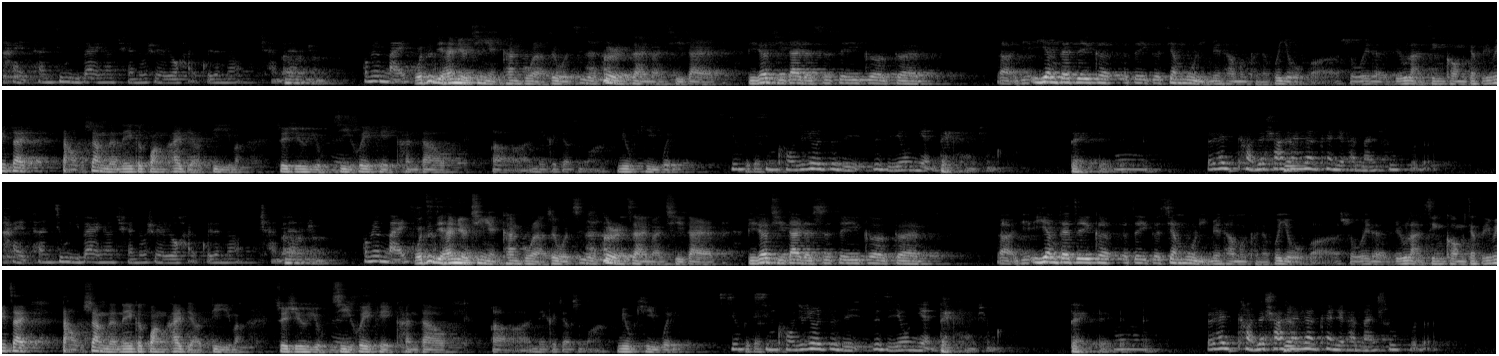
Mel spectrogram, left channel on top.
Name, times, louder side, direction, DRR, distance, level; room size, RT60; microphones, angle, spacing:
voice 1, 0.0-3.2 3.6-4.2 5.8-6.2 18.2-18.5 21.6-21.8 22.2-24.9 26.1-26.5 27.0-29.2, right 2 dB, 70° right, 7 dB, 2.3 m, -35 dB
voice 2, 2.8-3.3 4.1-7.1 7.5-9.3 9.9-19.4 19.8-21.8 22.5-22.6 24.3-24.5 25.6-26.5 27.8-27.9, right 2 dB, 90° right, 6 dB, 1.5 m, -29 dB
28.0 x 18.0 x 9.9 m, 0.98 s
head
